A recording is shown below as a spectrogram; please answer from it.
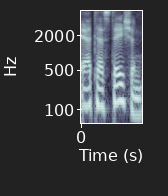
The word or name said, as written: attestation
